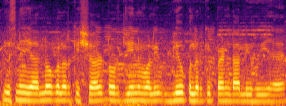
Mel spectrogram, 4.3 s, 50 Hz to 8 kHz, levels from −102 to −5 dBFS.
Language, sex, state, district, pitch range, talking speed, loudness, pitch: Hindi, male, Punjab, Fazilka, 150-160 Hz, 210 wpm, -14 LUFS, 155 Hz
